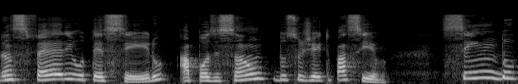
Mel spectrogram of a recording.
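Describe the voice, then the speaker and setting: The speaker moves at a very slow pace with very wide pitch swings over a quiet background. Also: man. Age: 20s. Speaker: law student. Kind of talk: scripted narration. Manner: formal.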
